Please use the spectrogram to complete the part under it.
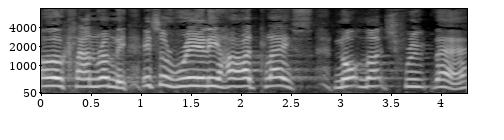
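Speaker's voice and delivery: acted, condescending tone full of pity, patronising. Speaker retelling what people said about their Cardiff estate, mimicking a patronising, pitiful tone. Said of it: "said it in a patronising, pitiful kind of way".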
